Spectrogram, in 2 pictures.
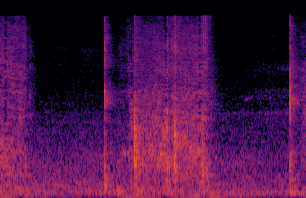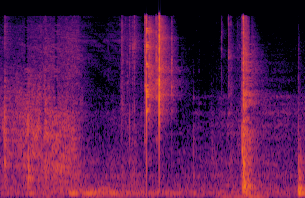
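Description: Shrink-wrapped cardboard trading-card boxes scraping and rustling against each other as one is pulled from a stack, with a few sharp taps in the second half.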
